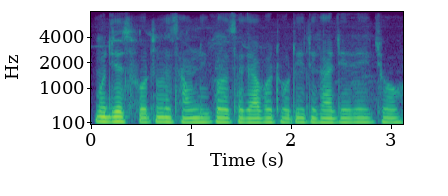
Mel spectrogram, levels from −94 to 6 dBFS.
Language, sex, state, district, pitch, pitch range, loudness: Hindi, male, Madhya Pradesh, Katni, 110 Hz, 110-115 Hz, -19 LUFS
